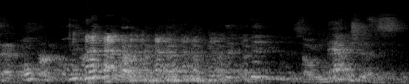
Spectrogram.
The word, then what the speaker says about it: Natchez: Don't say nachos, so Natchez.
